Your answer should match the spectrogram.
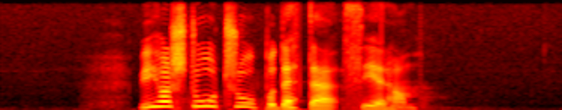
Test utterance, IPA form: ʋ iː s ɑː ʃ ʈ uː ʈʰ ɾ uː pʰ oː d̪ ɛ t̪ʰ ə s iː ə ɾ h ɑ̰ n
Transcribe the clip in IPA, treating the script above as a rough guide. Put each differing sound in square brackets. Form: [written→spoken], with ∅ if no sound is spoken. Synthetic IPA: ʋ iː [s→h] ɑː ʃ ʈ uː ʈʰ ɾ uː pʰ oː d̪ ɛ [t̪ʰ→t̪] ə s iː ə ɾ h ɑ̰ n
